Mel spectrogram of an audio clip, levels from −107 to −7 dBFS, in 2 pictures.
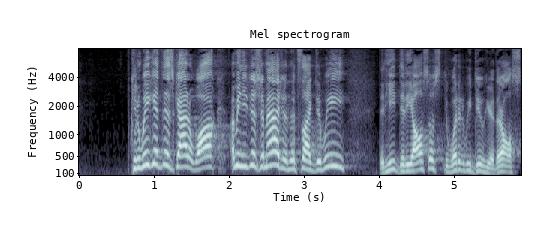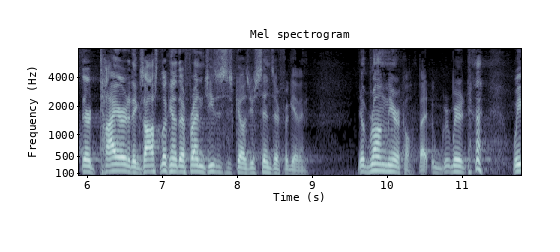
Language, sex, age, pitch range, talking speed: English, male, 30-49, 125-205 Hz, 245 wpm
